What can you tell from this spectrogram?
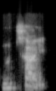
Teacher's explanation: Eu pronuncio uma consoante nasal antes do nome. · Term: Pré-nasalização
